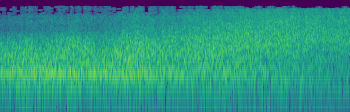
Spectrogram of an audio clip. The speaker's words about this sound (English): Discovery, sounding like any other airplane, glided smoothly onto a runway at Kennedy Space Center.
